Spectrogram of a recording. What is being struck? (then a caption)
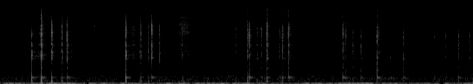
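Metal can. A metal can is tapped with the fingers in a steady, irregular run of quick, light taps. Each tap gives a short, bright click that dies away at once, over a soft low hum.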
